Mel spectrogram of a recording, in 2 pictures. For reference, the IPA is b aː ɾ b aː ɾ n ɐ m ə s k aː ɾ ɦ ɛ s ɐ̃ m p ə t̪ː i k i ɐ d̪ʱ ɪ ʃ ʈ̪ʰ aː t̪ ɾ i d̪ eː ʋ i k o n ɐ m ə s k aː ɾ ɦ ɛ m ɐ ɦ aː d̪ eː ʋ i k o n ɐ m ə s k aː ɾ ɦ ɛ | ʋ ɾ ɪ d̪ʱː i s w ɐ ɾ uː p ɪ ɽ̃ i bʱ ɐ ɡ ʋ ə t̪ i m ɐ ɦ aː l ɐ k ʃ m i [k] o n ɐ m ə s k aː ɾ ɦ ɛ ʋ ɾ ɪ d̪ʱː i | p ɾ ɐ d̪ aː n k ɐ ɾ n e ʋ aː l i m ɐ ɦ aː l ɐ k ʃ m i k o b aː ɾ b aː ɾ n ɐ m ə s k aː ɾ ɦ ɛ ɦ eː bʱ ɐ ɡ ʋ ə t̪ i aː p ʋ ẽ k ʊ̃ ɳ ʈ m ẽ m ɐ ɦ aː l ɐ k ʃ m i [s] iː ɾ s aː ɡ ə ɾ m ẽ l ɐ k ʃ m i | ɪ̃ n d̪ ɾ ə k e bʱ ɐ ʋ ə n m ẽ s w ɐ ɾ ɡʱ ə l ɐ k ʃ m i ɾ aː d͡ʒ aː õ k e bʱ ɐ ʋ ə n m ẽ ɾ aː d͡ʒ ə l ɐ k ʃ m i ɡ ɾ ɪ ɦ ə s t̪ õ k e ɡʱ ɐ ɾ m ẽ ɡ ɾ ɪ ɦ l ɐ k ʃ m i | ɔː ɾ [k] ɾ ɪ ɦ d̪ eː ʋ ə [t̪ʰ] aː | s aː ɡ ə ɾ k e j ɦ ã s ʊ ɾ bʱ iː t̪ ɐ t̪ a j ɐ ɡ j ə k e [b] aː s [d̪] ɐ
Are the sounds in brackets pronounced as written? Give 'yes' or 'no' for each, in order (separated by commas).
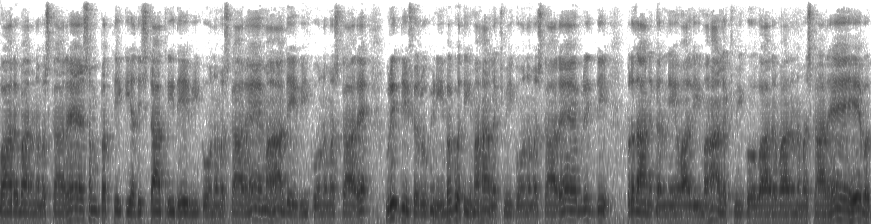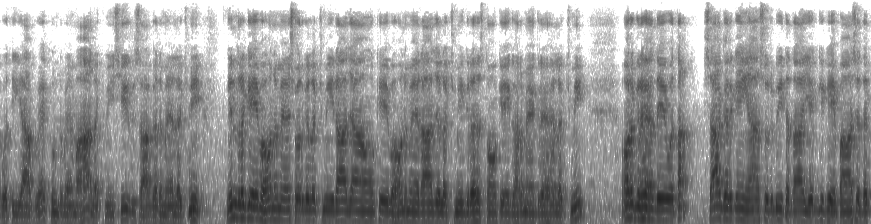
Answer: yes, no, no, no, no, yes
